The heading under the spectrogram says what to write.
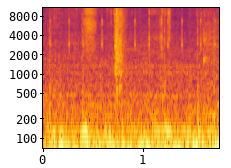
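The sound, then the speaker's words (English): Steady, low, droning road noise inside a moving car heading to a football game, a constant rumble with a brief rise of hiss partway through. No one speaks. “I'm here in the car now with my girlfriend,”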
